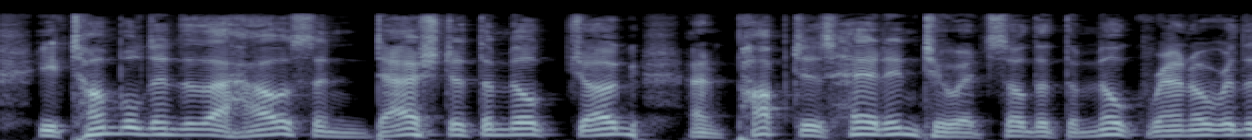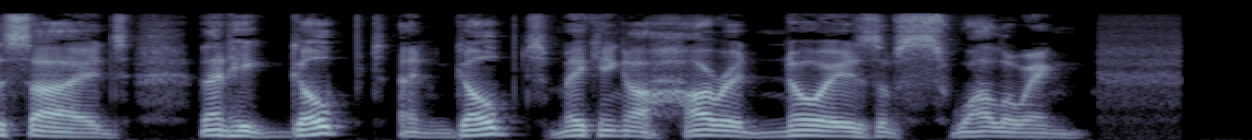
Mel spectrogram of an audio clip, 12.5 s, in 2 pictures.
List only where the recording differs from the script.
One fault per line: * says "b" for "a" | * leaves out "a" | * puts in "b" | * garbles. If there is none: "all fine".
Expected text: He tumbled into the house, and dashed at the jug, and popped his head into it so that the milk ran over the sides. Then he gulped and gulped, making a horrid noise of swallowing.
* puts in "milk"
